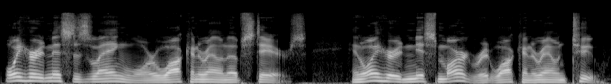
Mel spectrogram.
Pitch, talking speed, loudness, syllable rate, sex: 120 Hz, 145 wpm, -16 LUFS, 4.3 syllables/s, male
